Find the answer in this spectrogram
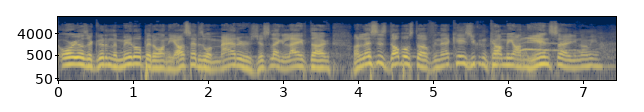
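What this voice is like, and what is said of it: Put-on Mexican accent. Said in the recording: “Your Mexican accent was so real”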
